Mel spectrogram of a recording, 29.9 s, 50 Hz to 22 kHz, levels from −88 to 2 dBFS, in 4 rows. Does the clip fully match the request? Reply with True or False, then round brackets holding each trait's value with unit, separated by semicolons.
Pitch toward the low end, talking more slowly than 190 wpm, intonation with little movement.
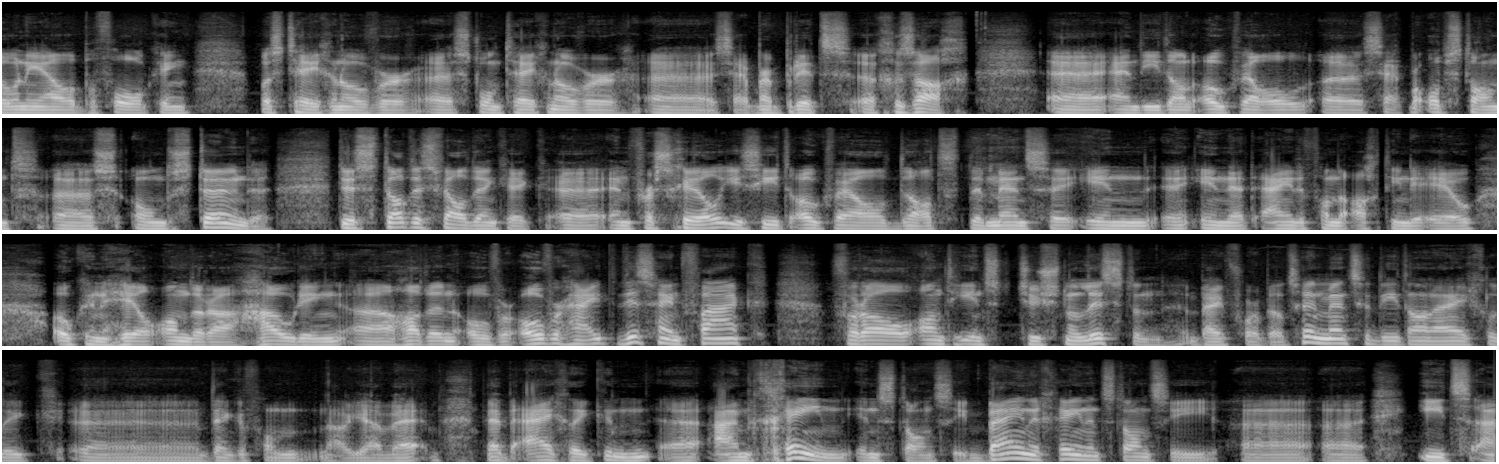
True (115 Hz; 180 wpm; 2.3 semitones)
